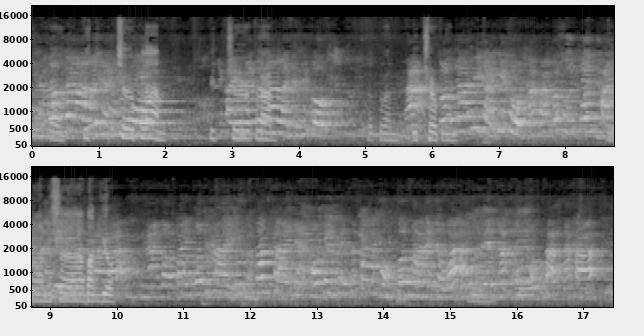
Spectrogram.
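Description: Children talk and chatter close by in an indoor space.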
